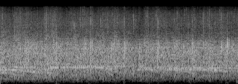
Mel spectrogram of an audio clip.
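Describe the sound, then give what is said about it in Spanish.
Steady, dense applause for the Lord from an audience, many hands clapping together in a continuous bright wash of sound with no voices rising above it. “Un aplauso al Señor.”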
